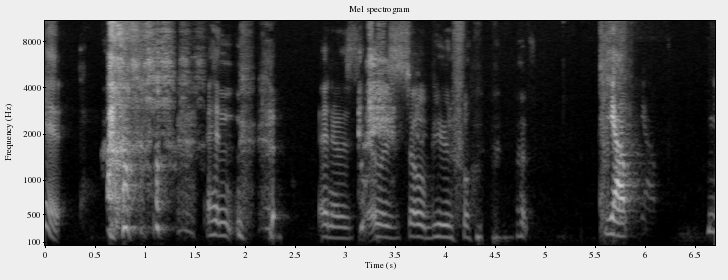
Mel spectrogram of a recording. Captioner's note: laughs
